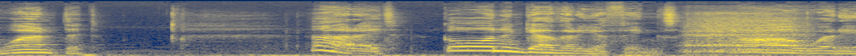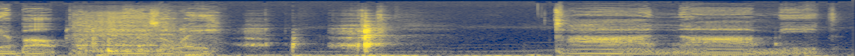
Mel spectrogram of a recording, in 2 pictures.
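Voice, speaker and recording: A man playing a friendly tavern owner and former sailor, husky and chatty, telling tales in a folksy seafaring dialect in a fantasy audio roleplay. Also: medium pitch, slight background noise. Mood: warm, jovial. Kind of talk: ASMR roleplay monologue in a fantasy setting.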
